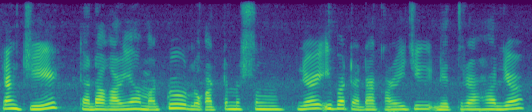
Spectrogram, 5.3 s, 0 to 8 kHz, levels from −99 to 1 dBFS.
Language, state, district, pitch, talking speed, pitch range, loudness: Ao, Nagaland, Dimapur, 230 Hz, 145 wpm, 220-265 Hz, -14 LUFS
